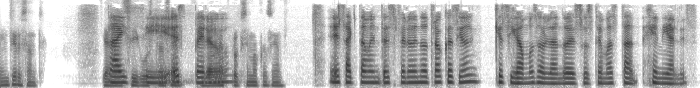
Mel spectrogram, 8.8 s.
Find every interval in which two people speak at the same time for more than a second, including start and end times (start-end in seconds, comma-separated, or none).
1.3-2.9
